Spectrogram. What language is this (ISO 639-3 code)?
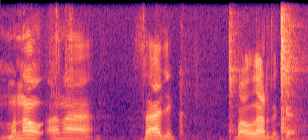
kaz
